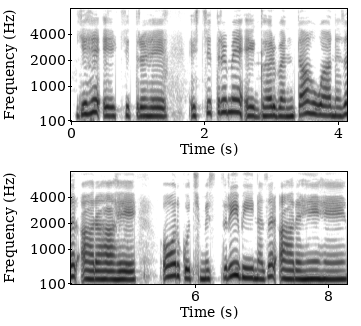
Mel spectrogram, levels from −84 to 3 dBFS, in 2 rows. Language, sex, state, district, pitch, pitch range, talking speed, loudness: Hindi, female, Madhya Pradesh, Bhopal, 225 Hz, 220-275 Hz, 165 wpm, -13 LUFS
